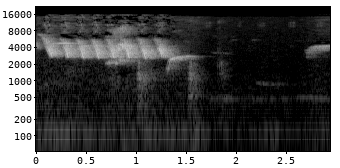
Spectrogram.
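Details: Canary song: a rapid high trill of repeated notes for about a second and a half, a short sweep, quiet, then a faint high note returning.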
